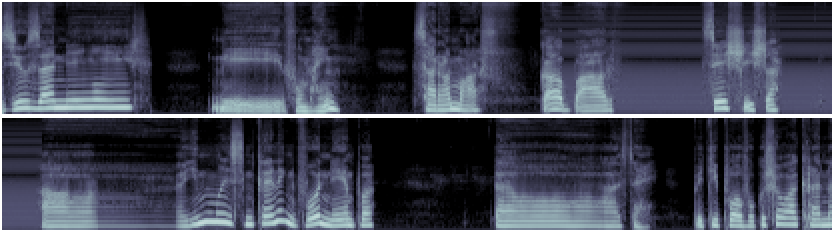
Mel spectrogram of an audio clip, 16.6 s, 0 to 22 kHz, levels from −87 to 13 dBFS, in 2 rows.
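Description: A speech recording carries DECT cordless phone buzz from 5.41 s to 8.69 s: a thin, steady buzz roughly 30 dB below the speech. A nearby DECT handset or base transmits a brief radio burst every 10 ms, and the audio circuitry rectifies it into a 100 Hz pulse train. A spectrogram shows evenly spaced horizontal lines at 100 Hz and its many harmonics. The waveform shows small regular spikes every 10 ms.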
